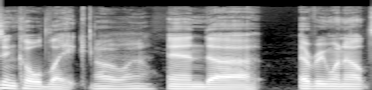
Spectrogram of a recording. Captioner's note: voiceover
